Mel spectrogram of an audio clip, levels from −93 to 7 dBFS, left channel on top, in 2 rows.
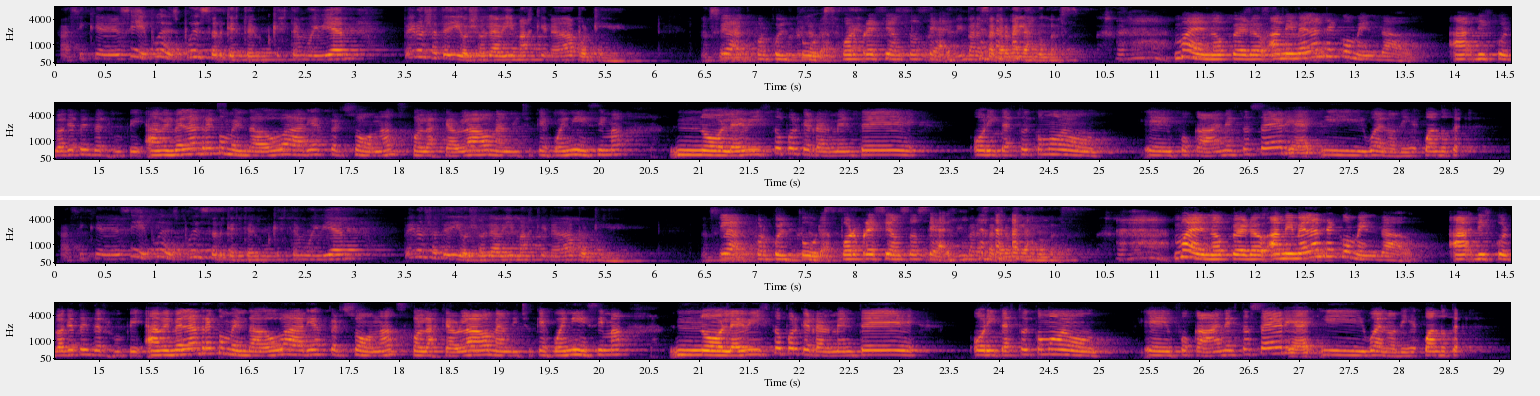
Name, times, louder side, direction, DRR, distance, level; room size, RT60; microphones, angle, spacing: voice 1, 0.1-3.2 3.5-5.7 6.5-6.9 7.2-8.1 8.6-10.1 10.5-10.8 12.0-12.4, left 2 dB, 75° left, 3 dB, 2.9 m, -31 dB
voice 2, 6.6-9.7 10.6-13.6 13.9-20.3 20.7-23.2 23.7-25.0 25.5-28.6, right 4 dB, 75° right, 9 dB, 1.5 m, -25 dB
25.0 x 18.0 x 6.5 m, 0.98 s
head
